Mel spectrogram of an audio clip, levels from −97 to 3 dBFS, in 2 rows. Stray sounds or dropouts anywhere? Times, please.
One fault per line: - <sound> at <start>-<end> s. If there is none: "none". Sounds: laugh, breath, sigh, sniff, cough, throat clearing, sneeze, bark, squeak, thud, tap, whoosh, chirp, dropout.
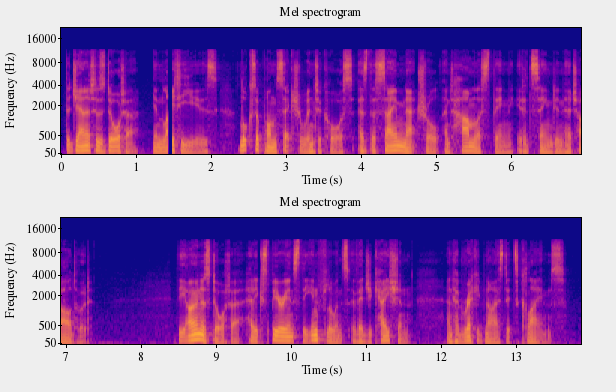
- dropout at 1.4-1.5 s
